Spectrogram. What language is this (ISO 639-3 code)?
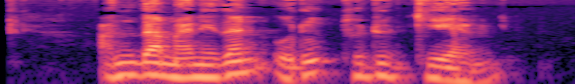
tam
